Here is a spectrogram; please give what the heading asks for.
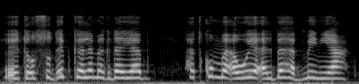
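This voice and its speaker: A woman's voice: sits high, fairly even intonation, racing, darkish tone, dry recording, natural voice. A woman voicing a kindly older mother with an Egyptian accent, fussing over and soothing the people around her. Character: kindly older mother, teasing but caring.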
